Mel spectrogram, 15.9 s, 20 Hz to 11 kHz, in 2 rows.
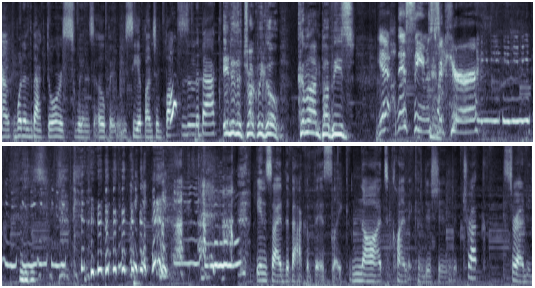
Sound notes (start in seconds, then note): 7.1 meeping; 9.1 everyone laughing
